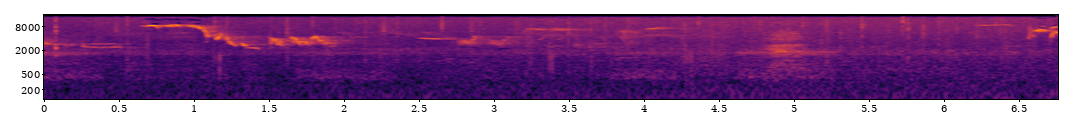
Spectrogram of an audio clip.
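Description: Birdsong from a common redstart and a European robin after heavy rain: thin, high chirps and trills over a steady hiss of dripping raindrops, with no talk.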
